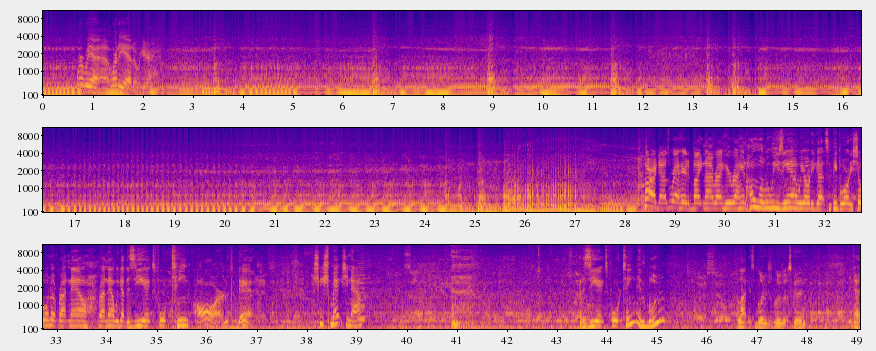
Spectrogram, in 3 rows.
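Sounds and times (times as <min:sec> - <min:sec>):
motorcycle engine revs dipping: 0:00.0 - 0:28.5.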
